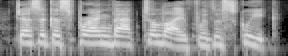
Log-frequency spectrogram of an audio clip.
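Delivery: plain reading voice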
